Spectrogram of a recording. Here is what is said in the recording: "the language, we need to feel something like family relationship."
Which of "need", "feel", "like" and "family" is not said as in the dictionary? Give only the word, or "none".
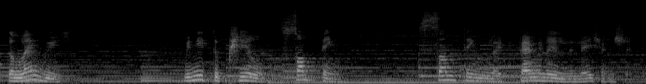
feel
